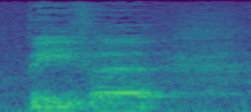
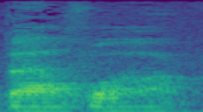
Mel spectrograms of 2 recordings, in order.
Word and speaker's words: Belvoir: There's Shurlet, there is Beaver or Belvoir, as it's sometimes pronounced, and Martin and Co.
